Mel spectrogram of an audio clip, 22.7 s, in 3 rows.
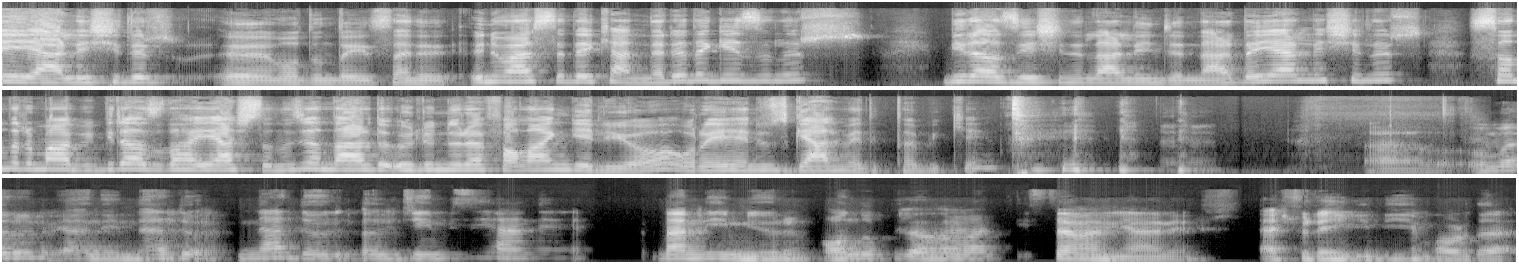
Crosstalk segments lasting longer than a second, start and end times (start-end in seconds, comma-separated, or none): none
